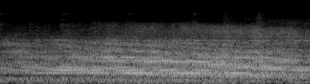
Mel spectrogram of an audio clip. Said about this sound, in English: A small plane.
